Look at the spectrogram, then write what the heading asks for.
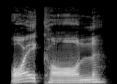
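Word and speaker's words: οἴκων: But oikon, the genitive plural form, has that long vowel in the last syllable.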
